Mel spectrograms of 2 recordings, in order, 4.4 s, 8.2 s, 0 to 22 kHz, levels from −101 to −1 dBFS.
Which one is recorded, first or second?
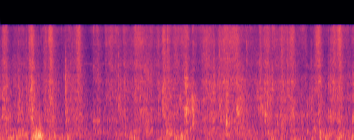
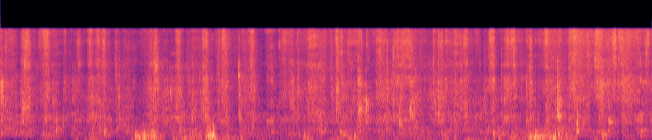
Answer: first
